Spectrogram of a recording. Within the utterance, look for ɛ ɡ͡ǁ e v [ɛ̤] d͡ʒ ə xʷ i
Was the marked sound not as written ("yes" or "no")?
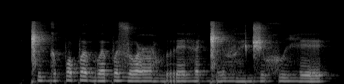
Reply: no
